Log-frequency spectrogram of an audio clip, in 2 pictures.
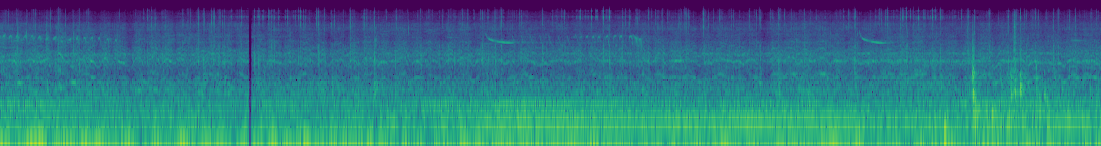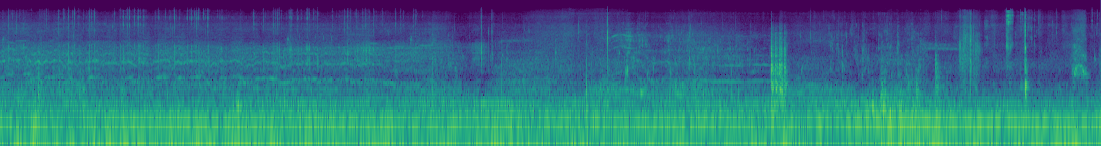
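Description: Steady low hum of a bow-mounted electric trolling motor pushing a small fishing boat, with a few sharp clicks, one loud near the end, and a couple of short high chirps.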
